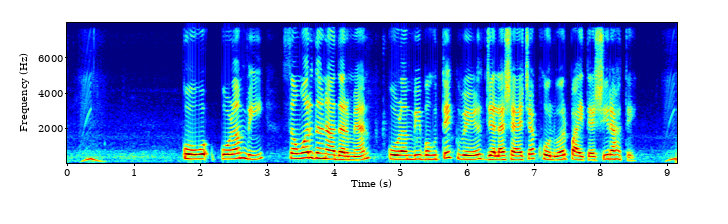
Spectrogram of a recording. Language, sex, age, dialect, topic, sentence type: Marathi, female, 31-35, Standard Marathi, agriculture, statement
